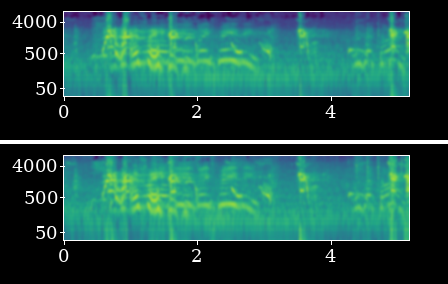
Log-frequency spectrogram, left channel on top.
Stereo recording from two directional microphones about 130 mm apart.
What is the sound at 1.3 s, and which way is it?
Speech, 90° right.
